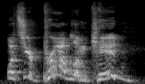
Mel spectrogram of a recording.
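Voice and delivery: very high, loud angry challenge. Acted. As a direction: snap at the kid. Figment confronting attacker.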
